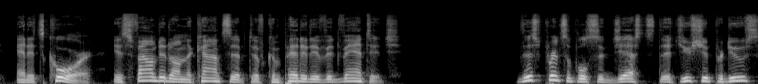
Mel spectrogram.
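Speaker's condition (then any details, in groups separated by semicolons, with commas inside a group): No condition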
